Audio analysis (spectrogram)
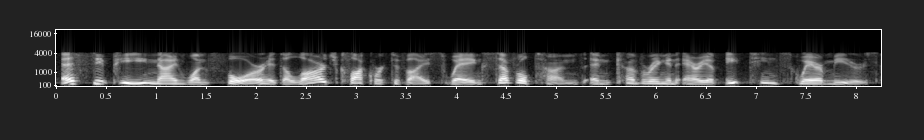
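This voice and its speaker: A man's voice: lowish voice, no echo. A man playing an easily irritated researcher, dictating lab log entries as scripted narration in an audio drama. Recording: muffled, band-limited close dry recording.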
